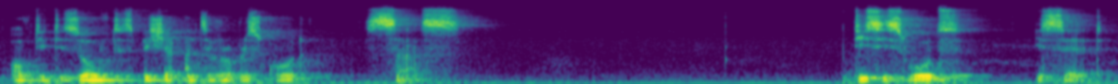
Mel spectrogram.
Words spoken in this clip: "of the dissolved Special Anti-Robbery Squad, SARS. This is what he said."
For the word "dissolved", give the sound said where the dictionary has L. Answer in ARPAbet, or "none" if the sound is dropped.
L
